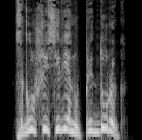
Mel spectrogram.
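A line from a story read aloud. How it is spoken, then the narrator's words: Shouting at full strength. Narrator (Russian): крикнул он, что есть силы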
